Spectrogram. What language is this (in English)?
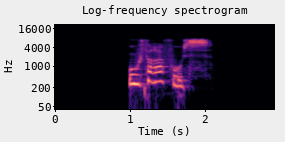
Kabyle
